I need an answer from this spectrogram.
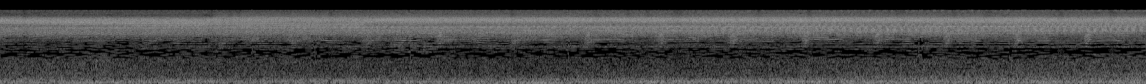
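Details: Cicadas in a loud August 2008 chorus: a dense, continuous high-pitched shrill drone filling the air without pause, with a faint pulsing texture throughout and little other sound.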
